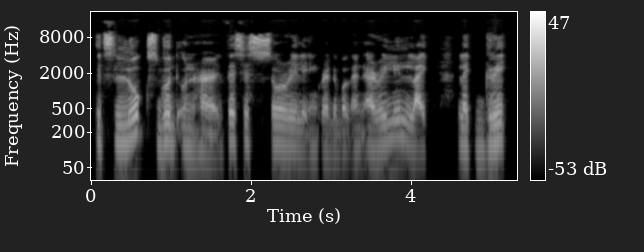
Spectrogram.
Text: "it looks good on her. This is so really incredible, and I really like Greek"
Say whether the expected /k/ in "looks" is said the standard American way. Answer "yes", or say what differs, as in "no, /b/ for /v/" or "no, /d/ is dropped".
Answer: yes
